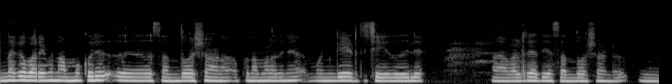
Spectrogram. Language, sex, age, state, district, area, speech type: Malayalam, male, 18-30, Kerala, Kottayam, rural, spontaneous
